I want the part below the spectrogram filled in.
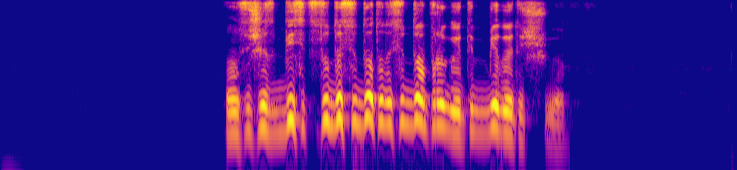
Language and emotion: Russian, angry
